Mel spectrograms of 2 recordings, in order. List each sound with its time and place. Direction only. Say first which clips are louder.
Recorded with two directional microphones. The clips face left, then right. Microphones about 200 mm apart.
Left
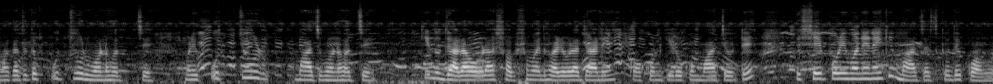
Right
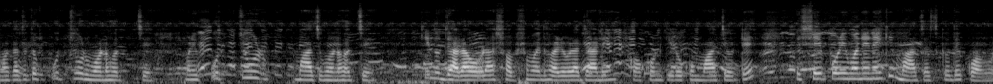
0.0 s speech: left 2 dB; 15° left (ahead or behind)
2.0 s speech: left 2 dB; 15° right (ahead or behind)
2.6 s speech: left 2 dB; 15° left (ahead or behind)
6.0 s speech: left 1 dB; 15° right (ahead or behind)
7.0 s speech: left 1 dB; 15° left (ahead or behind)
